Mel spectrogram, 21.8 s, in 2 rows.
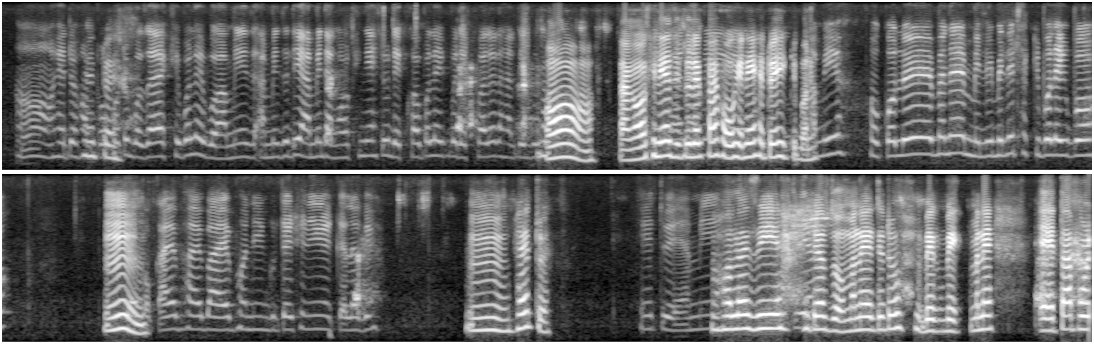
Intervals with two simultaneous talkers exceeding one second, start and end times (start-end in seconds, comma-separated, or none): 6.5-8.2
